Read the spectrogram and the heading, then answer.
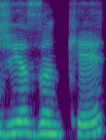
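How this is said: The name is said with Brazilian Portuguese sounds. "em português, aqui no Brasil, a gente pode falar Jiazanque"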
